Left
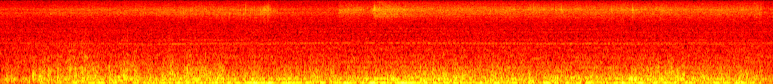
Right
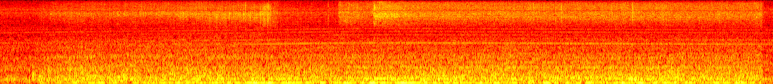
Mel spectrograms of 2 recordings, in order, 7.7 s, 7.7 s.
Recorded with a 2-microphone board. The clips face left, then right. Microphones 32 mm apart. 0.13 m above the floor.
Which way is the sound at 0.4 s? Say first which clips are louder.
Right 2 dB; 75° right (ahead or behind).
